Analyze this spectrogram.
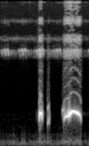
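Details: Spotted dove call played to lure doves: a quick pair of clipped low notes followed by one drawn-out, arching coo, over a quiet background with faint insect tones.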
